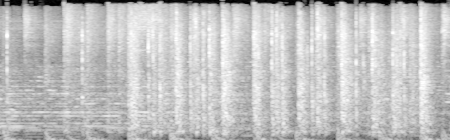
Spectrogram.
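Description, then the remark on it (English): Rapid drumming with a steady run of sharp, loud hits, tapping and thudding in a quick rhythm over a faint sustained tone, with no talking. “Oh, you may have noticed sometimes I get carried away when I'm drumming.”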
